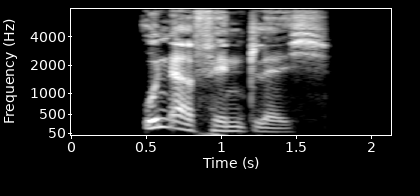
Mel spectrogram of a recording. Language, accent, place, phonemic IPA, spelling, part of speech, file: German, Germany, Berlin, /ˈʊnʔɛɐ̯ˌfɪntlɪç/, unerfindlich, adjective, De-unerfindlich.ogg
- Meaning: incomprehensible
